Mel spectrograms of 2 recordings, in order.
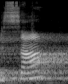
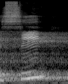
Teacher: جب ہم سین ادا کریں گے تو سٹی کی سی آواز آئے گی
